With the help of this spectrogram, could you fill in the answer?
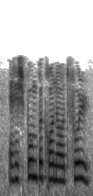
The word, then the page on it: er isch bumbagrànàdvoll: Bas-Rhin; Herrlisheim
